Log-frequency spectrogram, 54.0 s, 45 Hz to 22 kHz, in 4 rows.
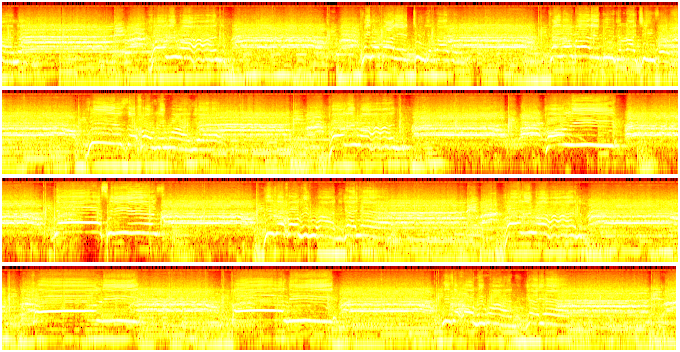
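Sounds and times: instrumental bass accompaniment: 0.0 - 22.4, 30.3 - 54.0
gospel choir singing: 0.0 - 54.0
bass line: 31.8 - 54.0.

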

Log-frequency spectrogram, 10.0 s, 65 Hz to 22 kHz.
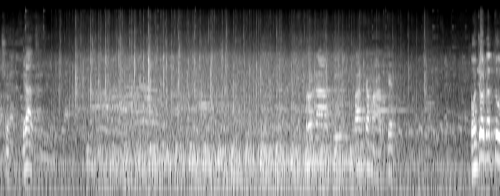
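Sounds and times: voices chattering: 0.0 - 10.0
crowd applauding: 1.1 - 8.9.

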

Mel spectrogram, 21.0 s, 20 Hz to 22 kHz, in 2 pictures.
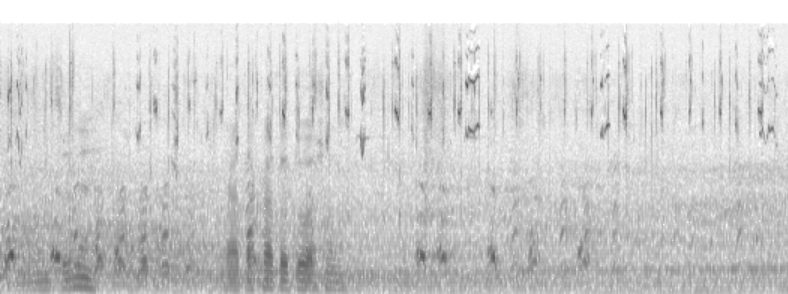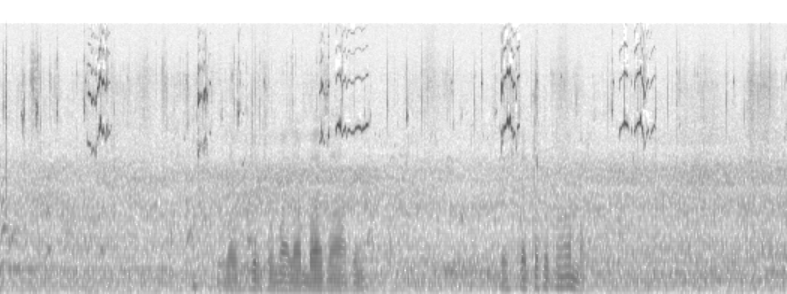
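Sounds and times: small birds chirping and warbling: 0.0 - 21.0.

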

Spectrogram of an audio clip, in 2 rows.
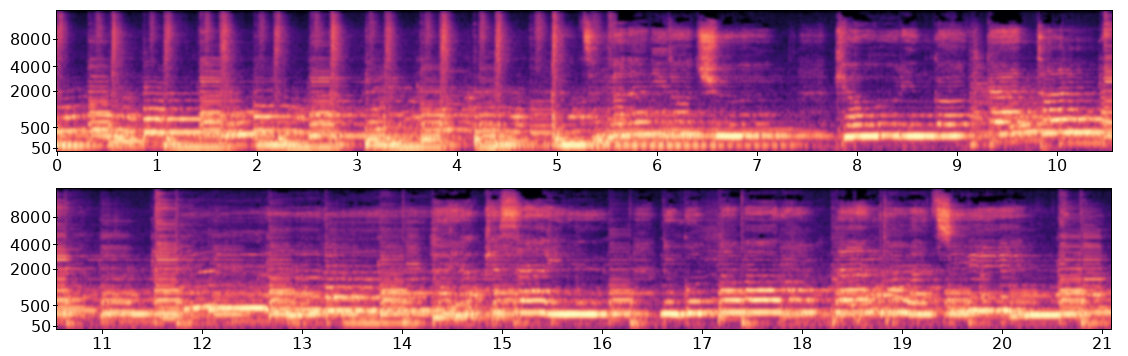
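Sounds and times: acoustic guitars: 0.0 - 21.0
woman singing: 5.1 - 21.0.

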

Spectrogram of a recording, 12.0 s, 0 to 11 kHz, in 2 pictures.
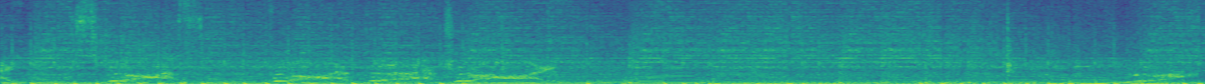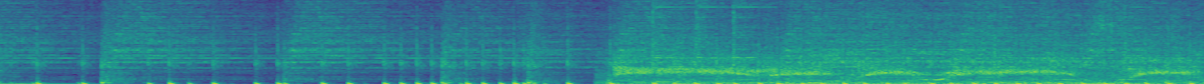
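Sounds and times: sustained electric guitar: 0.0 - 6.2, 9.0 - 12.0
rapid kick drum strikes: 0.0 - 10.4
cymbals and snare: 3.3 - 9.6.

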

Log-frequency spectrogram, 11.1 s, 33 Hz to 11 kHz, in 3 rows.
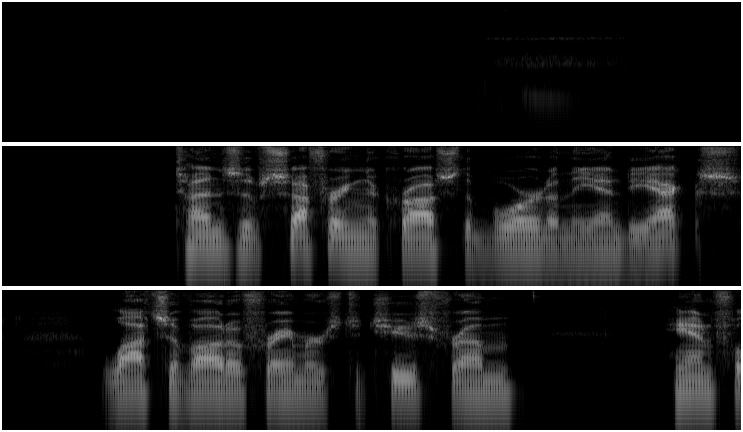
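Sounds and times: man sighing: 2.4 - 3.2.

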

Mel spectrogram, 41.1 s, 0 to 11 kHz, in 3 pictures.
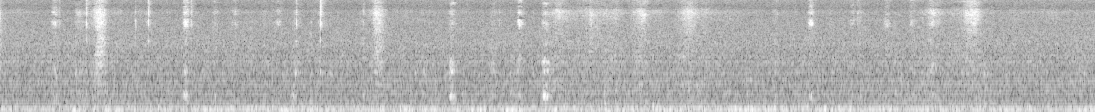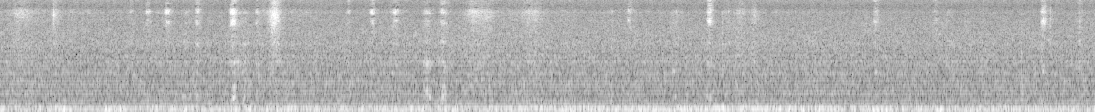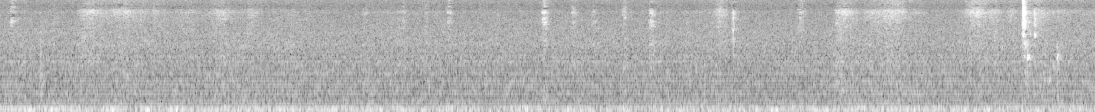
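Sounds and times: low steady hum: 0.0 - 41.0
pen scratching on paper: 0.4 - 8.7, 9.4 - 12.3, 15.2 - 19.5, 26.4 - 27.8, 33.9 - 35.9.

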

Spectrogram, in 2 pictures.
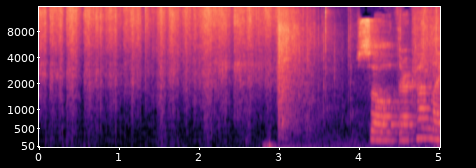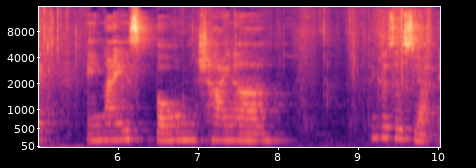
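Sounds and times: tissue paper crinkling: 0.0 - 3.9, 4.5 - 5.8, 8.2 - 10.0.

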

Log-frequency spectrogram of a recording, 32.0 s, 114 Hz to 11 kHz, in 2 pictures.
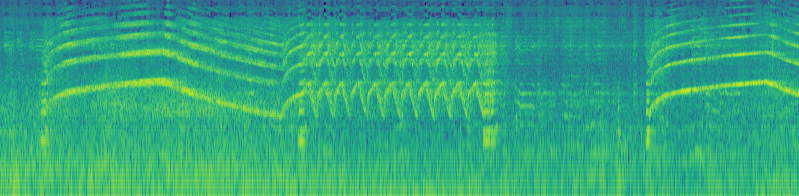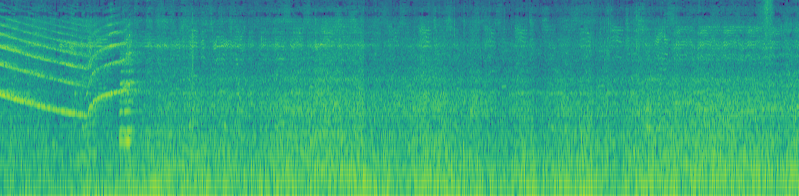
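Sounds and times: car engine and road noise: 0.0 - 31.9
siren wailing: 0.9 - 10.0, 13.0 - 18.7.

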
